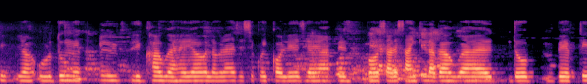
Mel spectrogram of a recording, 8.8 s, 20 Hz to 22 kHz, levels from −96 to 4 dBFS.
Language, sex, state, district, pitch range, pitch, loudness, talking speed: Hindi, female, Bihar, Vaishali, 195-205 Hz, 195 Hz, -16 LUFS, 170 wpm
